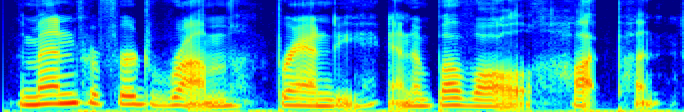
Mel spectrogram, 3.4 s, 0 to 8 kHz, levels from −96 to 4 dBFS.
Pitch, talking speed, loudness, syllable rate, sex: 200 Hz, 175 wpm, -20 LUFS, 5.1 syllables/s, female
